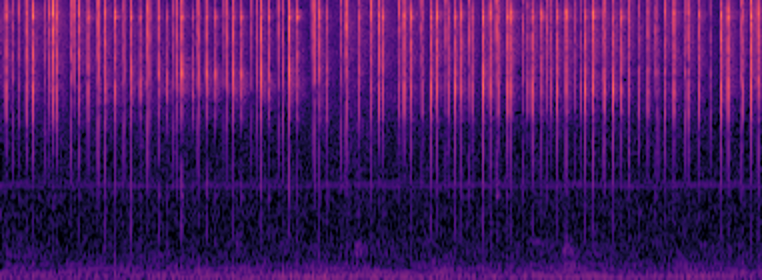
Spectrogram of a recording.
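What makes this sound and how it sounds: A small hollow glass candle jar filled with cream-colored wax, with a lid, is held in one hand and tapped rapidly with long acrylic nails. The quiet, steady stream of sharp, bright clicks dies away almost instantly, with very little low end.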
